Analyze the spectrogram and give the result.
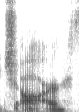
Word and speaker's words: Lahr: It's our last name, and our last name is spelled Lahr.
